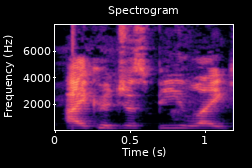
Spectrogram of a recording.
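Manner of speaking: ordinary talk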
